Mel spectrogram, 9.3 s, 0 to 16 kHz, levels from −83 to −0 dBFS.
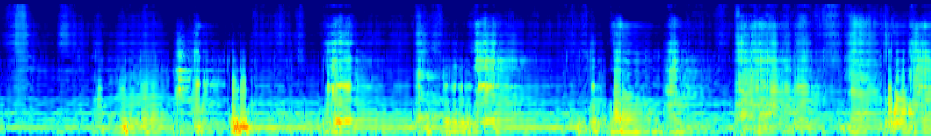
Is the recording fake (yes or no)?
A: yes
